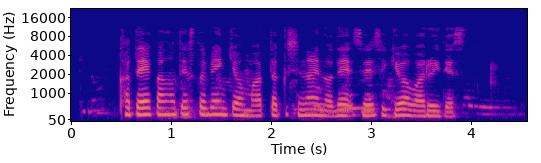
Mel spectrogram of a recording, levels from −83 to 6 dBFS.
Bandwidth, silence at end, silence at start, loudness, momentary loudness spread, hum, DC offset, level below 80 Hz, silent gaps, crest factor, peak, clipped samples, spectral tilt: 11.5 kHz; 0.3 s; 0.25 s; -27 LUFS; 14 LU; none; under 0.1%; -76 dBFS; none; 20 dB; -8 dBFS; under 0.1%; -5.5 dB/octave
